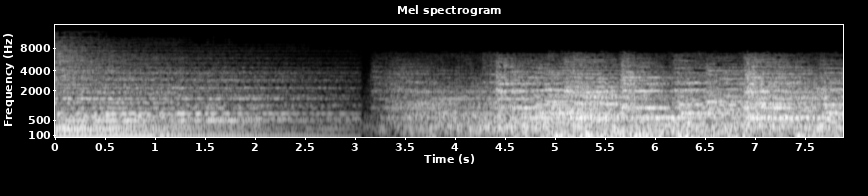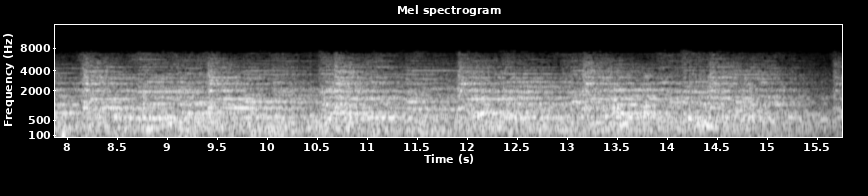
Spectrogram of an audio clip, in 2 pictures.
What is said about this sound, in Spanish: El repique de campanas y la llegada escalonada y con invitación para poder acceder a una catedral con aforo limitado y poder participar en la misa de entrada e inicio del ministerio pastoral en la diócesis del nuevo obispo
